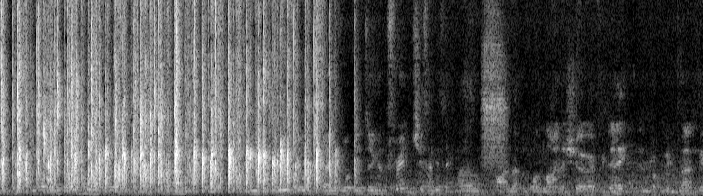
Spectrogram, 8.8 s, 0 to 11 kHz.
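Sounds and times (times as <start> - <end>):
crowd applauding: 0.0 - 4.6
speech: 7.1 - 8.7.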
